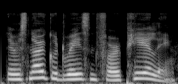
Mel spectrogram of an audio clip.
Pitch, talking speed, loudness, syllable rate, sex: 235 Hz, 235 wpm, -14 LUFS, 6.3 syllables/s, female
